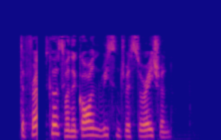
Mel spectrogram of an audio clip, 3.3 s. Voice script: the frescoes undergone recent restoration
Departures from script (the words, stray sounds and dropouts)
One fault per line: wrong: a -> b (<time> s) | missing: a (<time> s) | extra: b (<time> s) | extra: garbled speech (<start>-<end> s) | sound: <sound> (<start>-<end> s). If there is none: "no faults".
sound: dropout (0.5-0.7 s)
